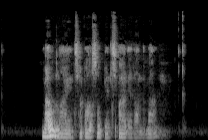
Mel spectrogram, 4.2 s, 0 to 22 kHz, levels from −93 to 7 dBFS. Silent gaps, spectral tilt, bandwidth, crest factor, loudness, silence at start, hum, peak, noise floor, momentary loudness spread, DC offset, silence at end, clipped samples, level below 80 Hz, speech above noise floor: none; -4.5 dB/octave; 15.5 kHz; 22 dB; -23 LUFS; 0.85 s; none; -4 dBFS; -77 dBFS; 19 LU; under 0.1%; 0.45 s; under 0.1%; -56 dBFS; 52 dB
